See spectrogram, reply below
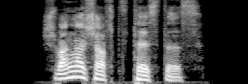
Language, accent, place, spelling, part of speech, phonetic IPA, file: German, Germany, Berlin, Schwangerschaftstestes, noun, [ˈʃvaŋɐʃaft͡sˌtɛstəs], De-Schwangerschaftstestes.ogg
- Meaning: genitive singular of Schwangerschaftstest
